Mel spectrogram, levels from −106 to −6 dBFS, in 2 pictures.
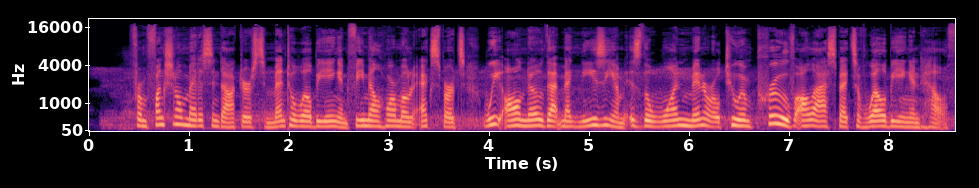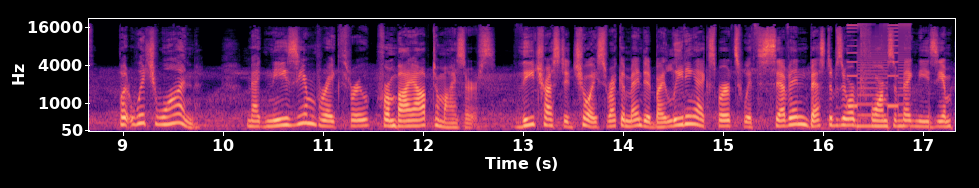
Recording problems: background chatter; faint; throughout; 4 voices, 25 dB below the speech
alarm; noticeable; at 16 s; peak 7 dB below the speech

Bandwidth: 18 kHz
